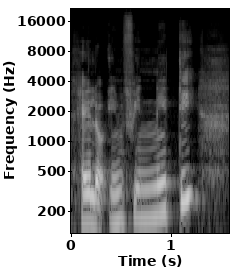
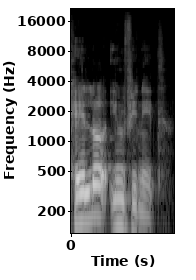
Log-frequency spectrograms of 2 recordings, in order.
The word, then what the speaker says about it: Halo Infinite: Si ¿Sí lo dije bien, Halo Infinite, Halo Infinity. No, Halo Infinite.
